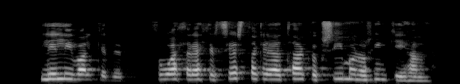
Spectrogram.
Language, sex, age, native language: Icelandic, female, 50-59, Icelandic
